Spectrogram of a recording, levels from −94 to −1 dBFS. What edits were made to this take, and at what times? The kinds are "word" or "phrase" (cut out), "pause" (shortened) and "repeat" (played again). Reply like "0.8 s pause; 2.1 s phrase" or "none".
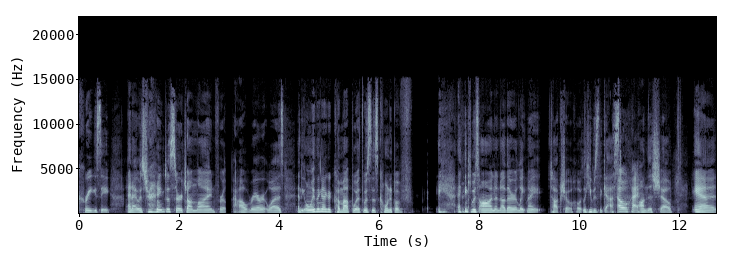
2.9 s word; 6.3 s phrase; 7.8 s word; 9.3 s pause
